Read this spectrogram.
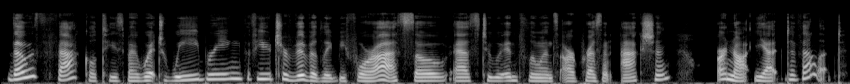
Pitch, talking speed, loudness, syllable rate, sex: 195 Hz, 155 wpm, -19 LUFS, 5.1 syllables/s, female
